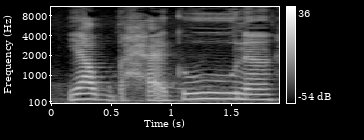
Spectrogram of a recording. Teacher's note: شدہ نہیں ہے اس کے اندر، اس میں استطالت ہے، آواز چلے گی ، اس میں استعالہ بھی ہے، اطباق بھی ہے، آواز چلے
